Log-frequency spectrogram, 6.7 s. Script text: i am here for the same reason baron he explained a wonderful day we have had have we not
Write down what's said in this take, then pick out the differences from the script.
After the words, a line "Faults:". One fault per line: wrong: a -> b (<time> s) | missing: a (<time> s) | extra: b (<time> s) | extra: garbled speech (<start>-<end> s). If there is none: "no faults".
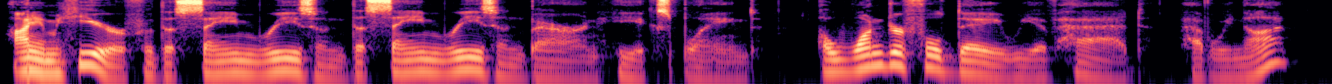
i am here for the same reason the same reason baron he explained a wonderful day we have had have we not
Faults:
extra: the same reason (1.7 s)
